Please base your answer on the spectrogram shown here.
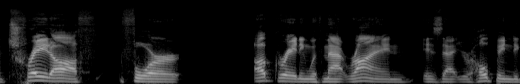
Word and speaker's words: Ryan: ryan you're saying it you're saying it in the same number of syllables that the word wrong is it's ryan i know how to pronounce ryan let me ask you the kind of bread a marble what rye okay the opposite of out n okay put those two together ryan i'm saying it's two words matt ryan if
